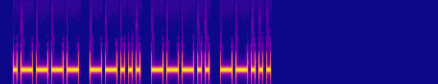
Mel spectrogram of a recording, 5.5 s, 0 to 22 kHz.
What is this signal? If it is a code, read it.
Morse code, heard as a keyed tone, about 25 wpm, 700 Hz. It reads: 1787
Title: CWT Exchange 25wpm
